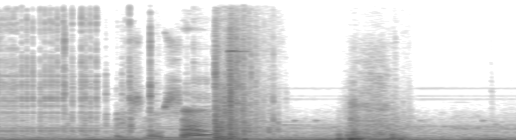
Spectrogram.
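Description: A wooden window slides open with a creak.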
